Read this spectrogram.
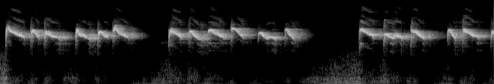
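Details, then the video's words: Hobby-kept oriental white-eye in open singing, 8 September 2022, a little off form: three lively high-pitched warbling phrases of fast, slurred chirps, each about a second long, with short gaps and a quiet room. "Mata Puteh Kitaro Buka Sing 08092022"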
